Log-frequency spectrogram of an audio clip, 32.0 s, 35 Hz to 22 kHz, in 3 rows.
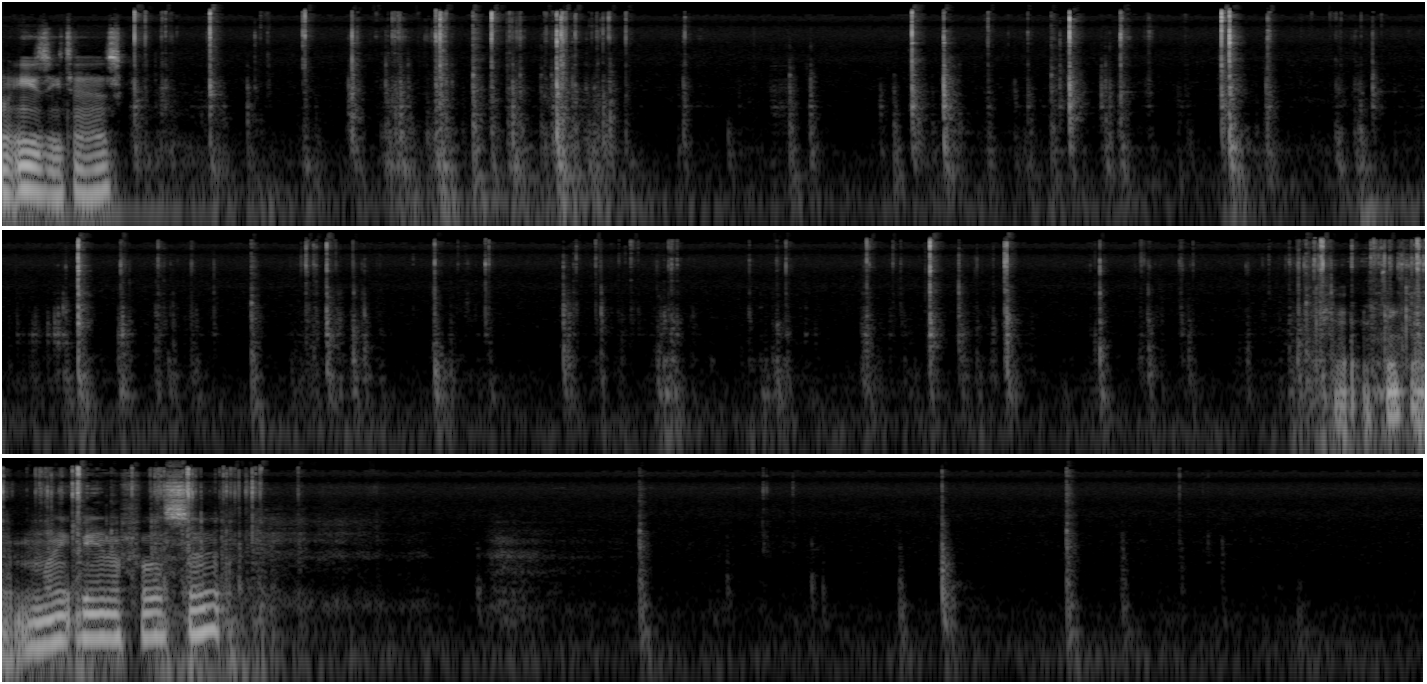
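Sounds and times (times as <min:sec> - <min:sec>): metallic lock picking clicks: 0:00.9 - 0:05.2, 0:05.9 - 0:19.6, 0:20.2 - 0:23.4
light scraping in lock: 0:05.9 - 0:23.4.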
